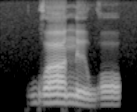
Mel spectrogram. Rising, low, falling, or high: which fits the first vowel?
high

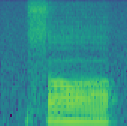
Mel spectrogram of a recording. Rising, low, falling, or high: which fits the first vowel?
falling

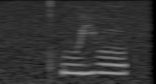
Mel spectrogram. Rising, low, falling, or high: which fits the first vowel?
high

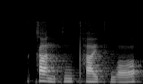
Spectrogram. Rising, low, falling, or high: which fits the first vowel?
falling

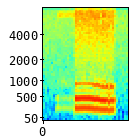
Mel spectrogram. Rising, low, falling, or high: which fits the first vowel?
falling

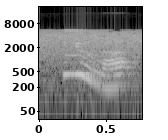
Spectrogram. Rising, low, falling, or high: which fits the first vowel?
falling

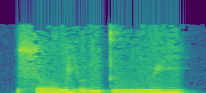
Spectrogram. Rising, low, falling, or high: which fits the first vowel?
rising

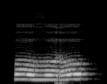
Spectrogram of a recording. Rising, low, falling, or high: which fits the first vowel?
low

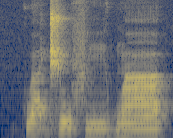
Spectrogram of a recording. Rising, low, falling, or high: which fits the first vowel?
low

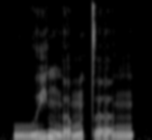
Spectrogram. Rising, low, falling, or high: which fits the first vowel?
rising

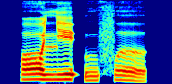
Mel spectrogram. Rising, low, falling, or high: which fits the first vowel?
high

